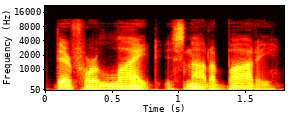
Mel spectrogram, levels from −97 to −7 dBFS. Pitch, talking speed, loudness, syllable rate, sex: 95 Hz, 200 wpm, -20 LUFS, 6.4 syllables/s, male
